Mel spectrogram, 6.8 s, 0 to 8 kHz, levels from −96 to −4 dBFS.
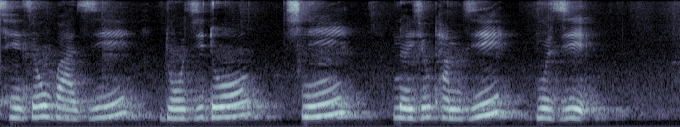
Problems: low volume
